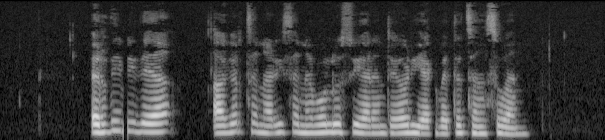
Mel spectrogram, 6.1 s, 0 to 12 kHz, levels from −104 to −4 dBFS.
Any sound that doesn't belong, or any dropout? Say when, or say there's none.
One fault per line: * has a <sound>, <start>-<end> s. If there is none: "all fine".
* has a dropout, 1.2-1.3 s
